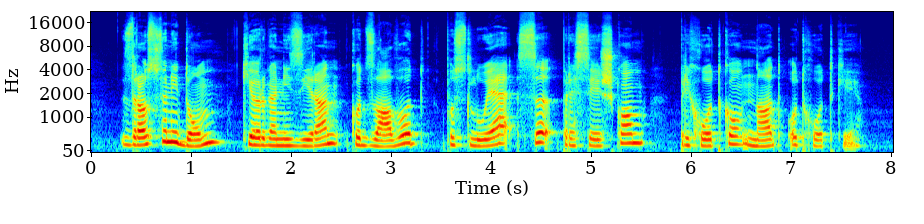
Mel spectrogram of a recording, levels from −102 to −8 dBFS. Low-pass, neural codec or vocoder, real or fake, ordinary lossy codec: none; vocoder, 44.1 kHz, 128 mel bands every 256 samples, BigVGAN v2; fake; none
